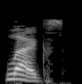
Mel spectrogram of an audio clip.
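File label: "legs", British English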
